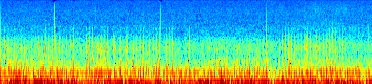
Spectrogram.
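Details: Scottish Straight cat purring up close indoors: a steady, low, rumbling vibration with a fast, even pulse, continuous throughout with a few faint clicks.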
